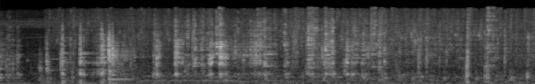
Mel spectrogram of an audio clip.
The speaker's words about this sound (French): Ensuite il coupe le poisson en quelques tranches et le poisson va être frit directement. Donc plus frais que ça, c'est pas possible. Voilà, directement à la casserole.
